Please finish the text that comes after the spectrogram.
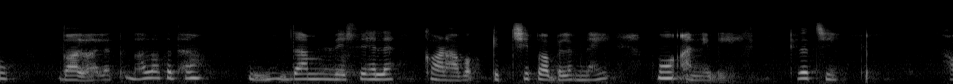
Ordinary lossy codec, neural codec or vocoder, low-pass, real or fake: none; codec, 16 kHz, 0.8 kbps, ZipCodec; 7.2 kHz; fake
